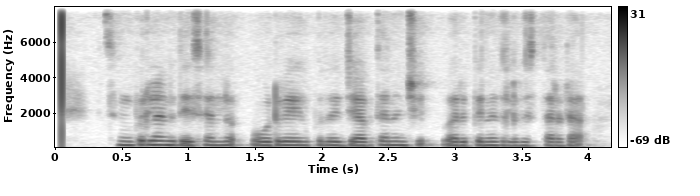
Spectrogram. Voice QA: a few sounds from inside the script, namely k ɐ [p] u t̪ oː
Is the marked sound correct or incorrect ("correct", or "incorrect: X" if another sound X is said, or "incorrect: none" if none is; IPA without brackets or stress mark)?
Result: correct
